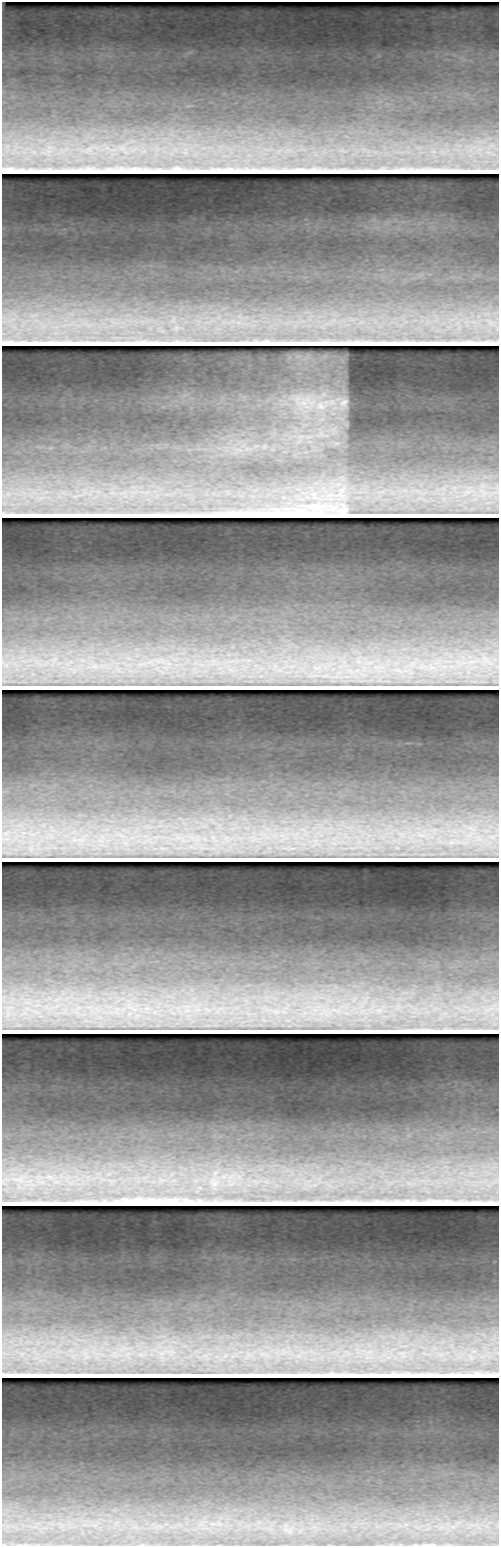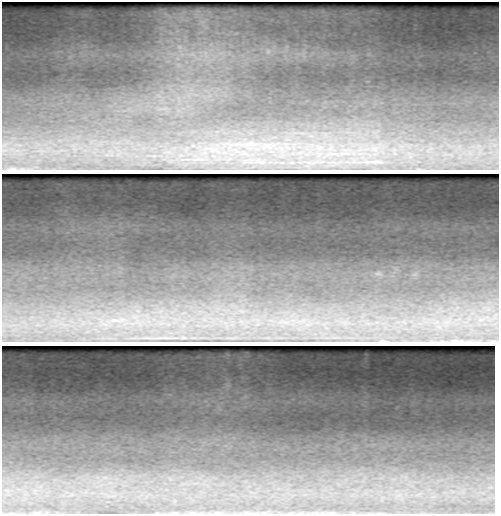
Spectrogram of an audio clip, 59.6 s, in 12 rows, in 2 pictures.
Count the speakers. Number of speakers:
zero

